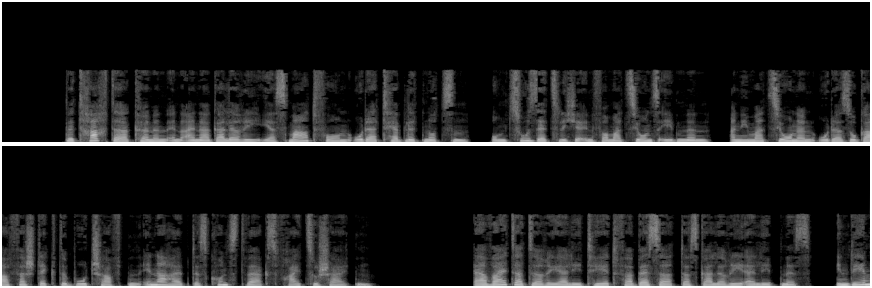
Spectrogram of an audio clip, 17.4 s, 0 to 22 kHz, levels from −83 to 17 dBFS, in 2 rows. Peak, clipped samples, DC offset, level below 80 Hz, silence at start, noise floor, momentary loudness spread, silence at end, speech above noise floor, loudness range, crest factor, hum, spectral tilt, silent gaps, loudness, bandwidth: -2 dBFS; under 0.1%; under 0.1%; -62 dBFS; 0.65 s; under -90 dBFS; 7 LU; 0 s; over 71 dB; 3 LU; 16 dB; none; -6 dB/octave; 12.57-13.28 s; -20 LUFS; 12 kHz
